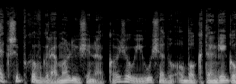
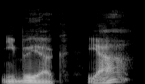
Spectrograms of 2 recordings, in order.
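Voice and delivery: low, slow sceptical question; sceptical mutter; 5 semitones lower, slower than usual. A narrator's reading. Peasant doubting the student's words, sceptical mutter. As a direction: mutter it slowly, full of doubt. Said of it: "mruknął sceptycznie".

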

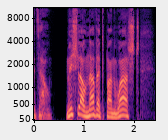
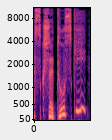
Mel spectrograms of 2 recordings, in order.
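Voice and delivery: much higher, slow disbelieving question; astonished; 8 semitones higher, slower than usual. A narrator's reading. The prince hears his officer's name, astonished. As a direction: let the name rise in real shock. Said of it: "Prawdziwe zdumienie".

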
